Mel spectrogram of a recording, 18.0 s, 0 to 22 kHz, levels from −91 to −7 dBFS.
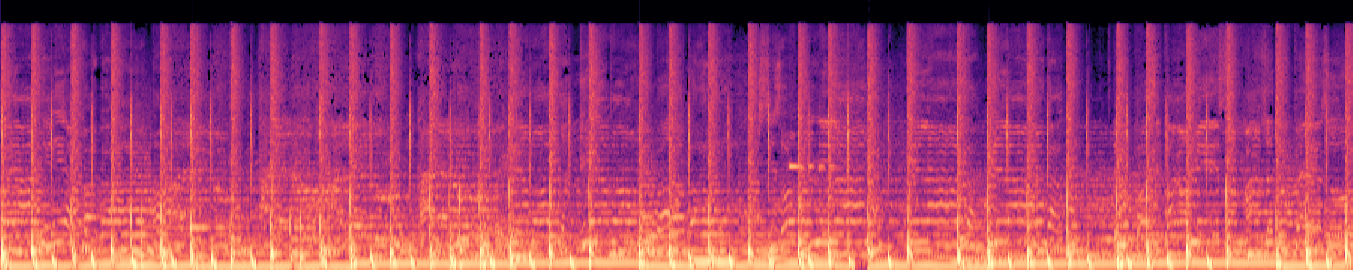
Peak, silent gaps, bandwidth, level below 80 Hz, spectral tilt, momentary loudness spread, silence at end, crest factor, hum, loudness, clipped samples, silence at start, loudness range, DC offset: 0 dBFS; none; 16.5 kHz; -18 dBFS; -5.5 dB/octave; 4 LU; 0 s; 14 dB; none; -16 LUFS; under 0.1%; 0 s; 1 LU; under 0.1%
